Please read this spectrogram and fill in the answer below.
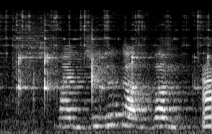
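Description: A few light clicks and clinks of miniature toy kitchenware being handled, as a tiny wooden buttermilk churning stick is twirled in a small clay pot. From about halfway a girl's voice is heard, louder than the clinks.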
